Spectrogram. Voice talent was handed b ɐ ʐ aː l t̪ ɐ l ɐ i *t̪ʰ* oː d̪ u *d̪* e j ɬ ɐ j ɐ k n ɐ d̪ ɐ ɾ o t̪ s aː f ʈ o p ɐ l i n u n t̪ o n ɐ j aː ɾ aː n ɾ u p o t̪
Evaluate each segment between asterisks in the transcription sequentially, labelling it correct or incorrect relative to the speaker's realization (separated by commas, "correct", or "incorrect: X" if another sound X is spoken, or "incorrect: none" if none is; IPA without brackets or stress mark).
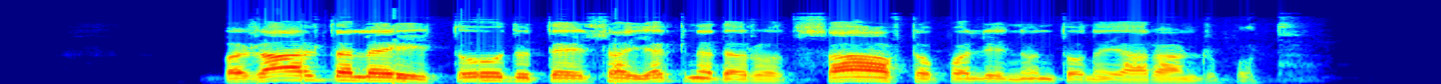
incorrect: t̪, incorrect: t̪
